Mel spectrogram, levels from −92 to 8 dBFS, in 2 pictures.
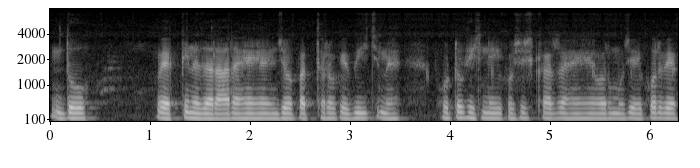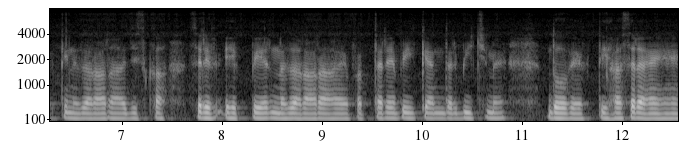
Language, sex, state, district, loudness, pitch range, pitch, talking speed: Hindi, male, Bihar, East Champaran, -26 LUFS, 130-140 Hz, 135 Hz, 215 wpm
